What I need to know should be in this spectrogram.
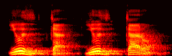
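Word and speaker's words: يذكر: Huruf zal di atas ini kita membacanya tanpa pantulan. Yuzkaro, yuz gak ada pantulan.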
